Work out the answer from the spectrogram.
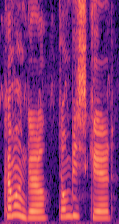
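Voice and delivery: high-pitched dog coaxing. Real, not acted.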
